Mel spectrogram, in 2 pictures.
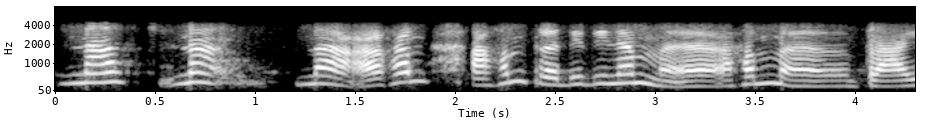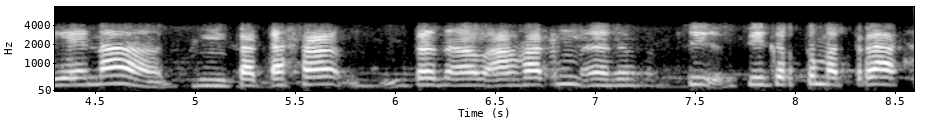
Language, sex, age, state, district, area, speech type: Sanskrit, female, 45-60, Kerala, Kottayam, rural, conversation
